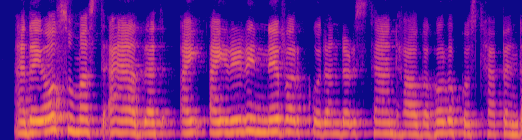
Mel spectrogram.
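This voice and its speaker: A woman with a Palestinian accent speaks at a moderate pace in a fairly high pitch. Her intonation is monotone and flat, and audible room echo surrounds her. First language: Arabic. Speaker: journalist and meditation teacher. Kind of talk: personal reflection talk. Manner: halting, with repetitions.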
